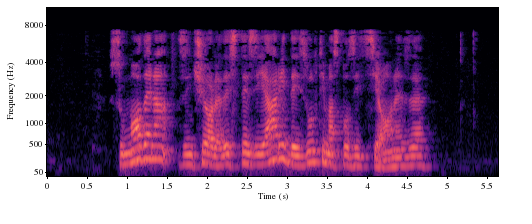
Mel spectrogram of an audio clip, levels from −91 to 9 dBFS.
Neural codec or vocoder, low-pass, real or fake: none; 7.2 kHz; real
